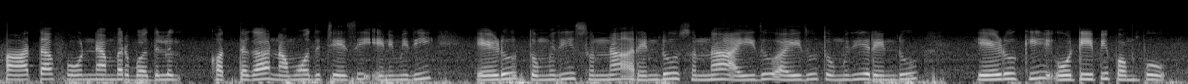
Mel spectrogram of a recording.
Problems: none marked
